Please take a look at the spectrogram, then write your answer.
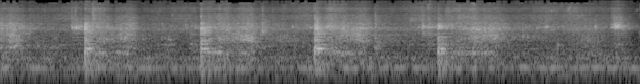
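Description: A spoon stirs vermicelli seasoned with turmeric and salt in a metal cooking pot, scraping and clinking in a regular rhythm about once a second over a low sizzle, close and moderately loud.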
